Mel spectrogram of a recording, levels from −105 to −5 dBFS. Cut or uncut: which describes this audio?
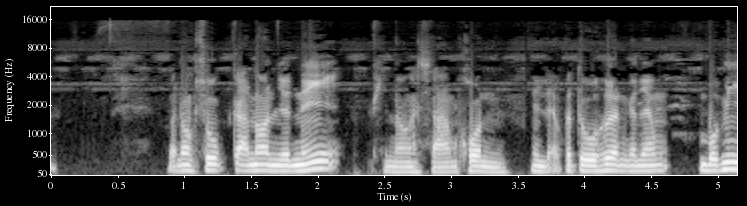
cut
